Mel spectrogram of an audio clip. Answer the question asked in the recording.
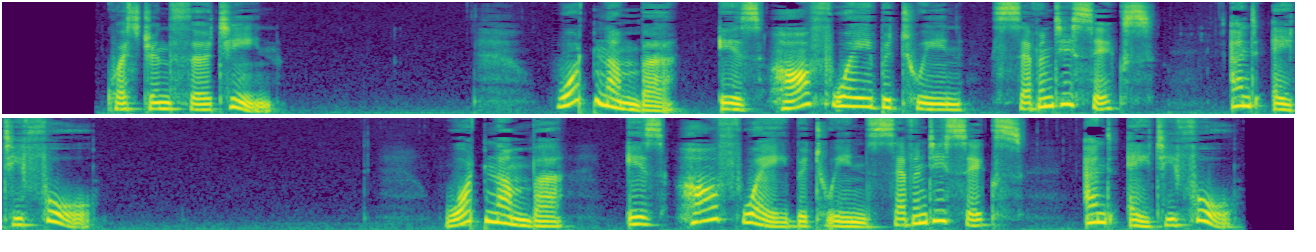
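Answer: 80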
